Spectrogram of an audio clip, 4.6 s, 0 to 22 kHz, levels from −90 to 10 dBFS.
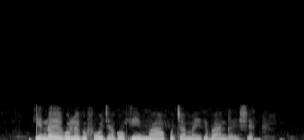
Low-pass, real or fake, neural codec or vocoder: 5.4 kHz; real; none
